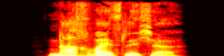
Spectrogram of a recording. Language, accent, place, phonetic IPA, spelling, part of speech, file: German, Germany, Berlin, [ˈnaːxˌvaɪ̯slɪçə], nachweisliche, adjective, De-nachweisliche.ogg
- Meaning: inflection of nachweislich: 1. strong/mixed nominative/accusative feminine singular 2. strong nominative/accusative plural 3. weak nominative all-gender singular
